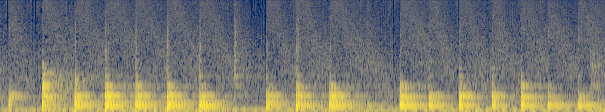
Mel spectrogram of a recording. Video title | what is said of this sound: Guy Rabut, Violin Maker | you thump on it and you hear kind of hear how it rings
